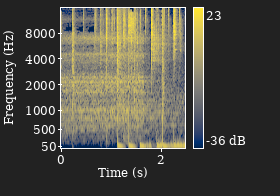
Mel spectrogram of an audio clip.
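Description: Dark progressive psytrance: the kick and bassline drop out for about a second, leaving a hissing synth texture, then the kick drum comes back in about a second in and the full rolling bass returns near the end.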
